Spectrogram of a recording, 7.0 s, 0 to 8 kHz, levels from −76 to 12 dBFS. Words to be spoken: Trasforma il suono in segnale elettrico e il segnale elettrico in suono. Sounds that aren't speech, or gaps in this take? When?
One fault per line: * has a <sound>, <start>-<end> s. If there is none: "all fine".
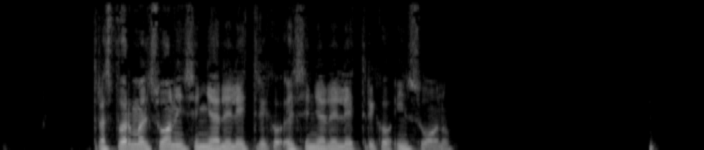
all fine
